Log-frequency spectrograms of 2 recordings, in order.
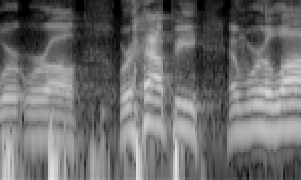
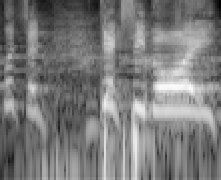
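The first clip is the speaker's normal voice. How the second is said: angry shout; 8 semitones higher, 12 dB louder than usual. Real, not acted. Comic yells at the online troll, angry shout. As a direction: shout his name, higher and louder. Yelling at commenter.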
